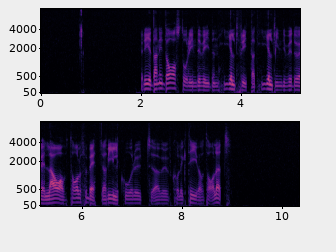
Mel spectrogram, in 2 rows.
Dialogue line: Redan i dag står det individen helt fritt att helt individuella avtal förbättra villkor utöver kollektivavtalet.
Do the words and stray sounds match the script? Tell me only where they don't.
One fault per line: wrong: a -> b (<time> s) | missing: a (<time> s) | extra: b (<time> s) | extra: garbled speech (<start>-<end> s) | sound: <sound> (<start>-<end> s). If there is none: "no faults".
no faults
